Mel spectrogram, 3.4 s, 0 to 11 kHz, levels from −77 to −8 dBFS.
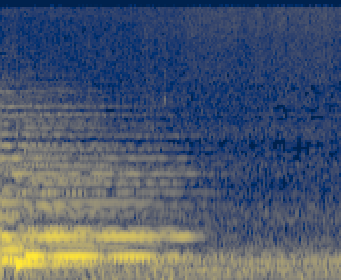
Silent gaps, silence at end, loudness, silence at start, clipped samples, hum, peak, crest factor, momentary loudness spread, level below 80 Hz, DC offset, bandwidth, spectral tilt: none; 0 s; -15 LUFS; 0 s; under 0.1%; none; 0 dBFS; 16 dB; 21 LU; -40 dBFS; under 0.1%; 10.5 kHz; -7.5 dB/octave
